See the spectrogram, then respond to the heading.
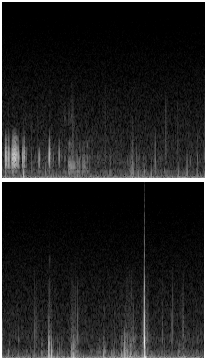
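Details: Abdomen recorded with a USB stethoscope: continuous low rumbling with frequent gurgles and clicks; active bowel sounds (borborygmi) of a rumbling stomach.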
